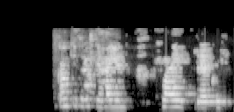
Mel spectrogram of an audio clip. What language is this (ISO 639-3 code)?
isl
